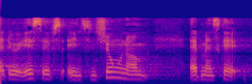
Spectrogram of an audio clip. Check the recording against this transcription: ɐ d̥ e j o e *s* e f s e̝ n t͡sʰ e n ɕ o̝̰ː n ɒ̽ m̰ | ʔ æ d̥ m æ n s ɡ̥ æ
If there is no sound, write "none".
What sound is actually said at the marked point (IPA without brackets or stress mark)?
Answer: s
